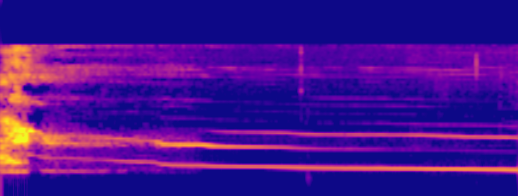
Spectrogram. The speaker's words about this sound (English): Is that a dog howling? Is that what it is? Yes, or a wolf or whatever.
